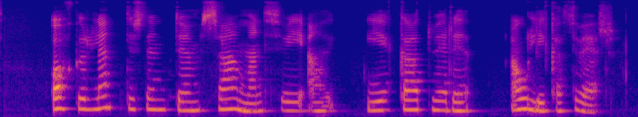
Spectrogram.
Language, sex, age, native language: Icelandic, female, 12, Icelandic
